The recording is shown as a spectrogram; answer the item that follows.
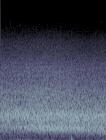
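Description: Football stadium crowd cheering after a goal, a steady roar of many voices.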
